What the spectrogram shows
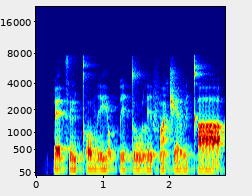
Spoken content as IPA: k͡p e˨ t͡s ĩ˨ kʼ o˦˨ β i˦ j ʊ˦ k͡p i˨ t uː˨ l i˦ f ã˨ t͡ʃ e˦˨ β i˦ kʰ aː˦˨

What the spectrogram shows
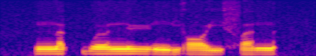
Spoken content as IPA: n̪ ɐ˨ k̚ w ɵ˨˧ n yː˨˩ ŋ j ɔː˨˩ j f ɐ˨ n

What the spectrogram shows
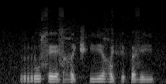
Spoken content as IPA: r u s eː z ʁ i t͡ʃʰ iː ʁ ʏ fʲ ə θ ə z i

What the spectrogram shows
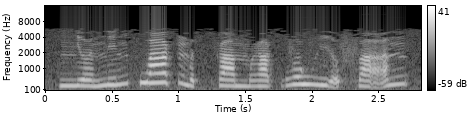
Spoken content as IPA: ɲ əː˨˩ n i˨˦ n k w aː˦˥ k̚ m ə˨˩ t̚ k a˨˩ m ɣ a˨˩ k̚ v ə˧ w ɣ ḭ˧˨ ə̯ f a̰˧˥ n

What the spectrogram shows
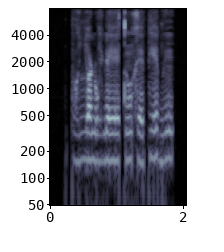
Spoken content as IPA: p ɔ̤ ʎ ɔ ɳ w i̤ ɳ e t ũ x e pʲ e b ĩ

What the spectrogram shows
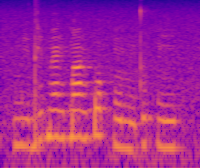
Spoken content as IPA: m i˨ d i˨˦ b ɛ̃˦ ɡ͡b ã˦ ɡ͡b ɔ˦˨ k͡p ũ˨ m ĩ˨ t u˧ k͡p ĩ˧

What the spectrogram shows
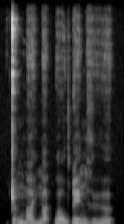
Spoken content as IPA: ʈ ə˨˩ ŋ m a˨˩˨ j ŋ a˨˩ k̚ l ɔ˧ w ɗ e˧ ŋ ɣ ɨ˧ ə̯

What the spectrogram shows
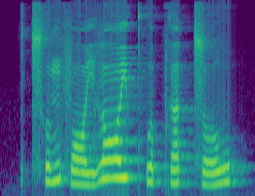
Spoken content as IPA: t͡sʰ ʊ˨˥ ŋ f ɔː˨˩ j l ɔː˥ j kʷʰ ɐ˧ p̚ k ɐ˨˥ t̚ t͡s o˨˥ w

